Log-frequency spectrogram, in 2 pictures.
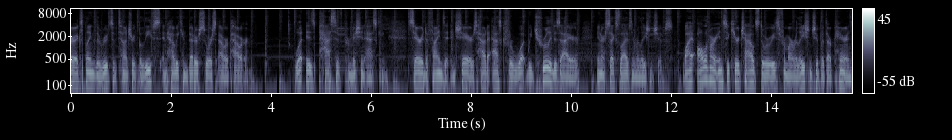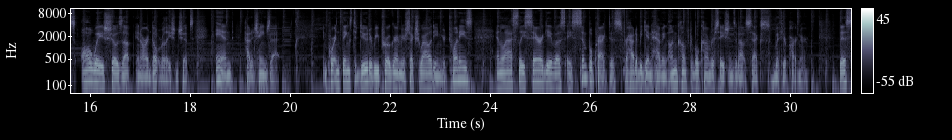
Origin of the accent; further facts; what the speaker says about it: New Jersey, United States; moved away; I grew up in New Jersey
